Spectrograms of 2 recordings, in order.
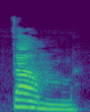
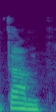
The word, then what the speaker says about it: thumb: The B is silent.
